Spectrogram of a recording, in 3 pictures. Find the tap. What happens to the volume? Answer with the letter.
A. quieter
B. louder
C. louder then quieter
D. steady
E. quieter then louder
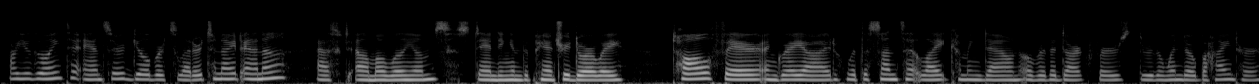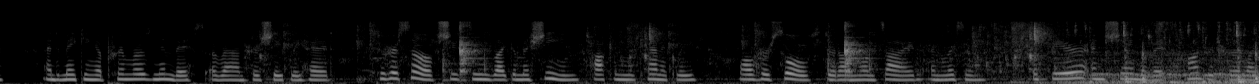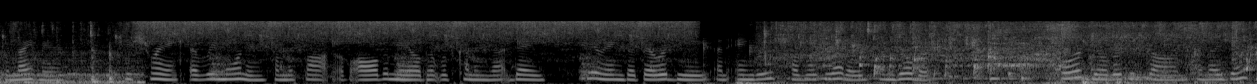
B.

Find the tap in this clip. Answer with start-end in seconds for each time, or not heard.
14.9-37.7.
